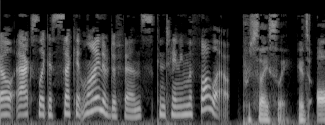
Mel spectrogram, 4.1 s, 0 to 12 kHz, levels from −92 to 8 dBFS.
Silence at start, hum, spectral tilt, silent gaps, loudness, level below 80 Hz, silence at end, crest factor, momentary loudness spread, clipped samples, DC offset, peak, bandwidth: 0 s; none; -4 dB/octave; none; -27 LUFS; -52 dBFS; 0 s; 20 dB; 8 LU; under 0.1%; under 0.1%; -8 dBFS; 8.8 kHz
